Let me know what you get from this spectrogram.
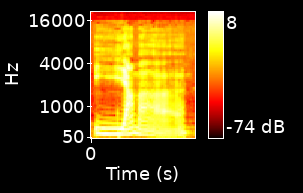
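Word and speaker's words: llama: la la la sound but two L's together make a you sound such as in yes or yell okay a perfect example of this is the word Yama hey Yama like that like the animal Yama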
